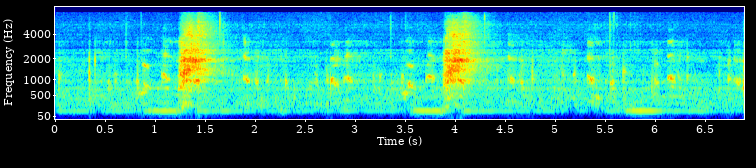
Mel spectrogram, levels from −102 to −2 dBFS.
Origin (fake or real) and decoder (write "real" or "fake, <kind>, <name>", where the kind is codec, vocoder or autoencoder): fake, codec, SNAC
